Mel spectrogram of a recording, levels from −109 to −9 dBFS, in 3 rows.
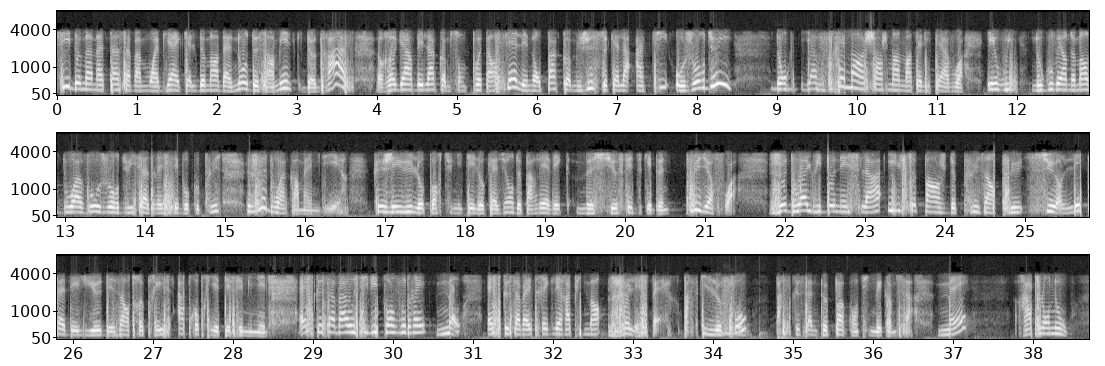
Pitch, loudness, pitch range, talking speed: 180 Hz, -17 LUFS, 160-210 Hz, 190 wpm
